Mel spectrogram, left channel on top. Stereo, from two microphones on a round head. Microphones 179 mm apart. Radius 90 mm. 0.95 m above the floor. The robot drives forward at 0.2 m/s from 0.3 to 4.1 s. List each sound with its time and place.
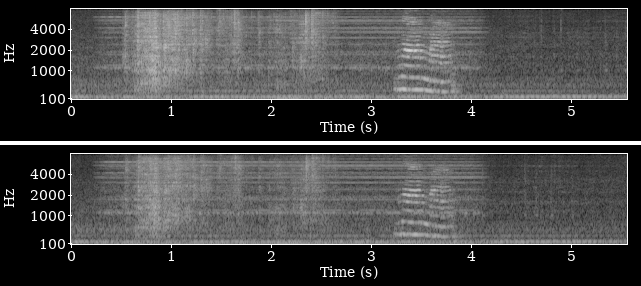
0.5 s crumpling: 80° left, 1.2 m; by 2.7 s 65° left (ahead or behind), 1.3 m
3.2 s a child speaking: 65° left (ahead or behind), 1.6 m; by 3.9 s 60° left (ahead or behind), 1.7 m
